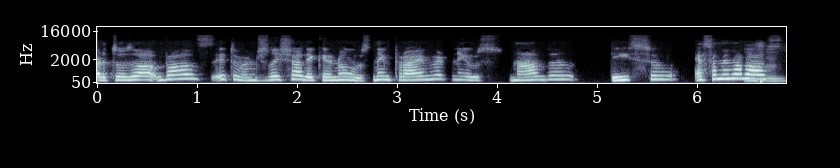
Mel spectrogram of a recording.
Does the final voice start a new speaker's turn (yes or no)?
yes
